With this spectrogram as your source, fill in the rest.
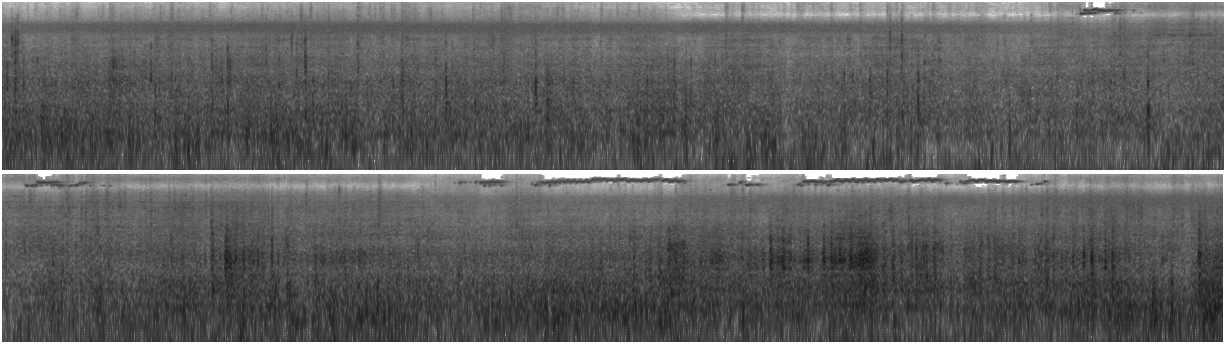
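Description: Bicycle tyres crunch and rumble over a dirt trail.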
